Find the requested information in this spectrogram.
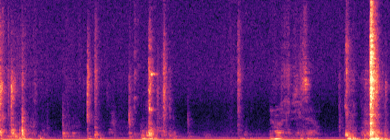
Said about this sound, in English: Right, she's out. She is out. She darted out as soon as I opened the door.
